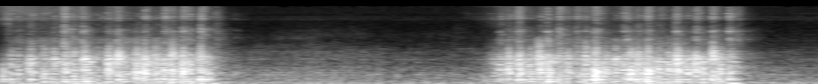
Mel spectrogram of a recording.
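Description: Water bubbling in a shisha (hookah) base as someone draws on the hose, in two bursts of about a second each with a short pause between.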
